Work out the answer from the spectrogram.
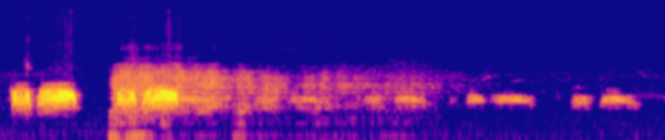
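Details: Spotted dove, thúc gù cooing: loud paired coos, a short note then a longer rough one, twice, then a trailing series of softer, fading, rhythmic low coos at regular intervals.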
